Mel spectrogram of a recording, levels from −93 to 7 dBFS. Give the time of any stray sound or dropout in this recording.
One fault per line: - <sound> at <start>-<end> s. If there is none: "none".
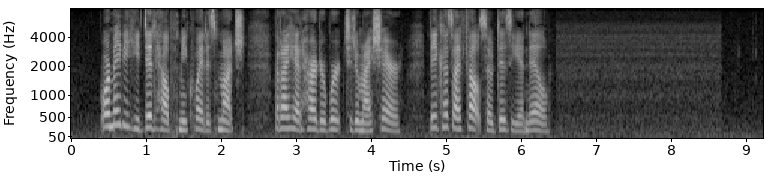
none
